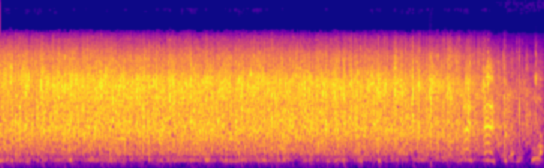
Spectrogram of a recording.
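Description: A studio audience applauds in a dense, steady wash of clapping that holds at full loudness for about six seconds, then begins to thin out and taper off.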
